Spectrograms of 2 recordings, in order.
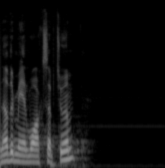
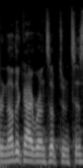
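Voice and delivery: usual speaking voice

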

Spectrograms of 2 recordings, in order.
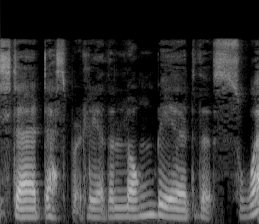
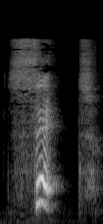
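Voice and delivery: loud, high sharp order; barked command; 15 dB louder than usual. A narrator's reading. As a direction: command them like little dogs. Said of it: "as if the brownies were all little dogs".

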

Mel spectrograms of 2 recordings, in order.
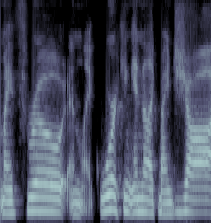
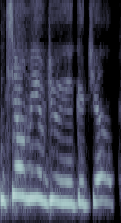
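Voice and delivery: playful plea; 10 semitones higher than usual. Pretend. Playfully voicing her own request.

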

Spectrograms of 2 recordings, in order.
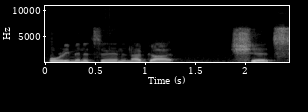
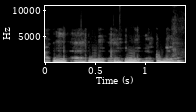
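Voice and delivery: higher, louder monkey hoots breaking into a laugh; monkey noises; 8 semitones higher, 5 dB louder, slower than usual. Retold or imitated. Party guy banging a trash can, monkey hoots. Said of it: "making monkey noises".

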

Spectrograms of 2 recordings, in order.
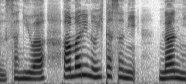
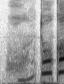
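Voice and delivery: whispering; 5 dB quieter, much slower than usual. Acted. Taro doubtful, hushed.

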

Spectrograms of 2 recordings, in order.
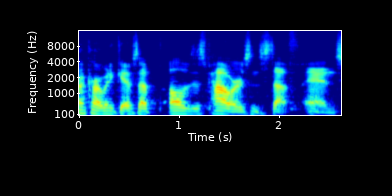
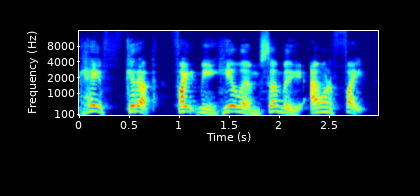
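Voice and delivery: imitating a fighter, louder and higher; fired-up challenge; 5 semitones higher, 6 dB louder than usual. Podcaster mimics Yusuke itching for another fight, fired-up challenge. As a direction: act out a raised-voice demand for a fight.

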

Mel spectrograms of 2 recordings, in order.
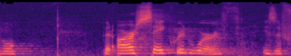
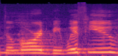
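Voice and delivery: louder chanted call to worship; liturgical call; 2 semitones higher, 6 dB louder than usual. Acted. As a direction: proclaim it to the congregation. Pastor leads liturgy.

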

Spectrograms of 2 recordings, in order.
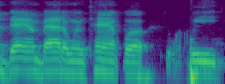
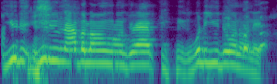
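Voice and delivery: high, loud laughing scold; playful laughing ribbing; laughing tease; 9 semitones higher, 4 dB louder than usual. Real, not acted. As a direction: scold him through laughter. Teasing a colleague.

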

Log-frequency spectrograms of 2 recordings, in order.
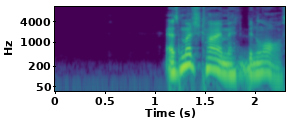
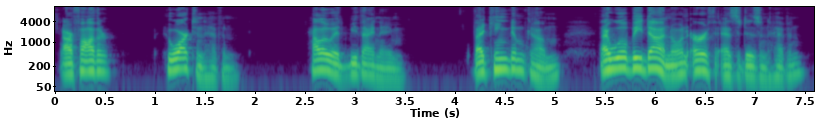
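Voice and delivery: prayer. Acted.

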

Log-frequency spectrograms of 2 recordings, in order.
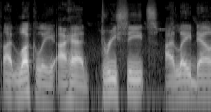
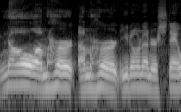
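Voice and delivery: retold pleading; 7 semitones higher, 4 dB louder than usual. Arguing with wife, crying.

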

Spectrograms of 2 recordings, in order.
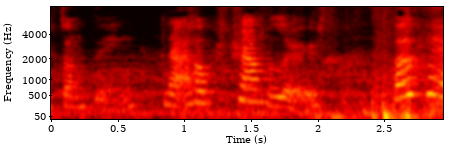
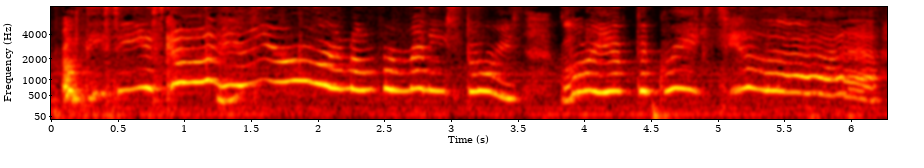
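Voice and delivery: high, luring siren call; sing-song temptress calling a sailor; 12 semitones higher, 5 dB louder than usual. Acted.

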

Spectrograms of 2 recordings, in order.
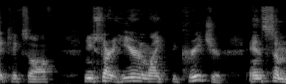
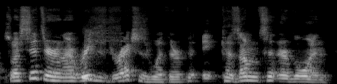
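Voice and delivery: usual speaking voice

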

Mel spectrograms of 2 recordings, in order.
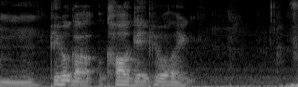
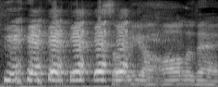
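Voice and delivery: loud, higher, through real laughter; laughing realization; 4 semitones higher, 12 dB louder than usual. Real, not acted. Guest learning host was already recording, laughing. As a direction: crack up as you say it.

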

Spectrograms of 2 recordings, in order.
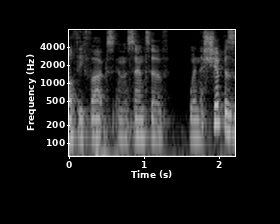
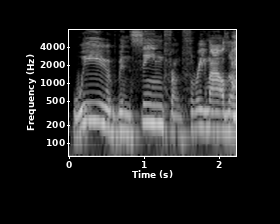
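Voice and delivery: high, loud goofy marching soldier; mocking redcoats; 7 semitones higher, 4 dB louder than usual. Mocking redcoats marching in a line, high and silly. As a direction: pitch way up and ham it up as a foolish soldier. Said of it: "little drummer boy in front going".

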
